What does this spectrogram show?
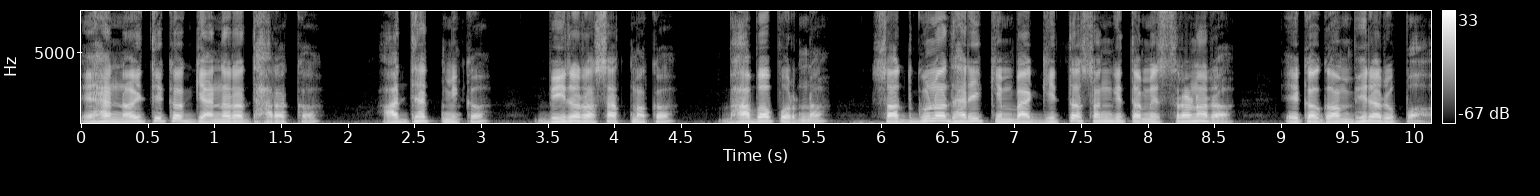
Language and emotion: Odia, neutral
